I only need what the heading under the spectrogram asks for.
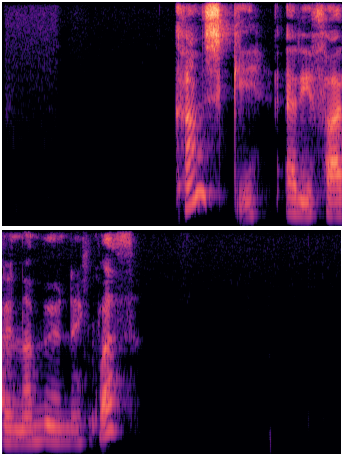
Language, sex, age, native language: Icelandic, female, 50-59, Icelandic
